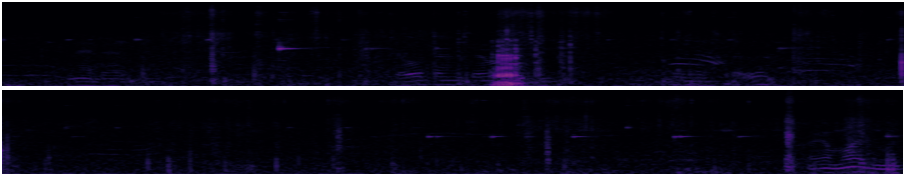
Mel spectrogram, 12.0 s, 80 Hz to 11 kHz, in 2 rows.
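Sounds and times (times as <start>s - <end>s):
farm animals calling: 3.2s - 3.7s.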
